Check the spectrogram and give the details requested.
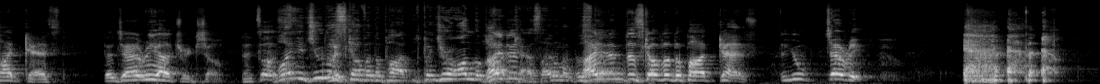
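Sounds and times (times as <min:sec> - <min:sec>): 
speech: 0:00.0 - 0:08.7, 0:09.6 - 0:10.6
harsh wet cough bringing up phlegm: 0:09.6 - 0:10.8.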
